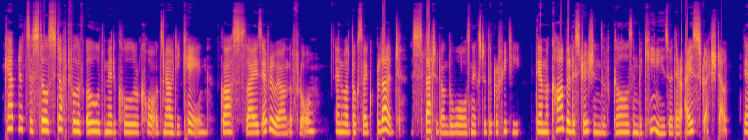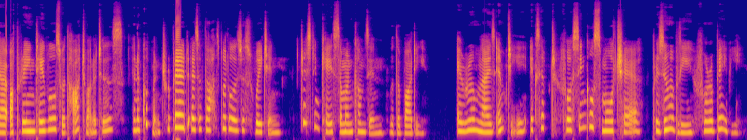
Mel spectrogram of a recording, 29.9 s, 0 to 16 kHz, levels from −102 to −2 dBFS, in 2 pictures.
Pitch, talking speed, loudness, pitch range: 235 Hz, 170 wpm, -18 LUFS, 215-270 Hz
